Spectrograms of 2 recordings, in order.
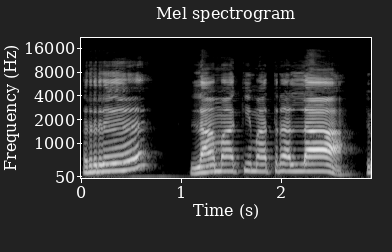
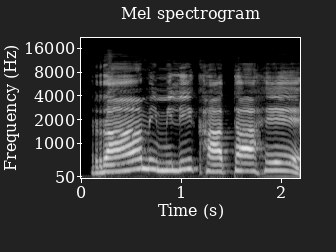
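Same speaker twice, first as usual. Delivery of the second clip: slow, loud, every word clear; slow careful reading; 4 dB louder, much slower than usual. Shown as a demonstration. Teacher to pupils, reading the sentence slowly and clearly. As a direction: read the whole sentence slowly for children. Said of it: "कैसे पढ़ेंगे अपन इसको?".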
